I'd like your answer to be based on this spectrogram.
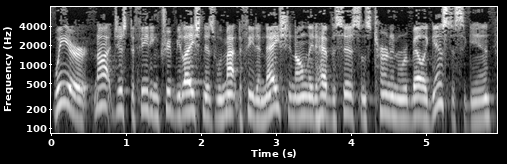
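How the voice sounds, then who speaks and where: A man preaching a sermon, reading quietly and then building to loud, emphatic exclamations with repeated words. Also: fairly high pitch, fast talker. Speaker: pastor.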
